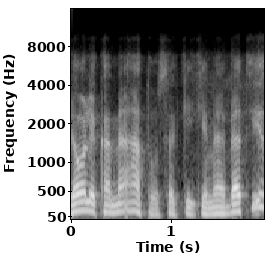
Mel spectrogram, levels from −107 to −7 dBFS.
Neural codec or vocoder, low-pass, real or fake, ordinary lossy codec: none; 7.2 kHz; real; Opus, 16 kbps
